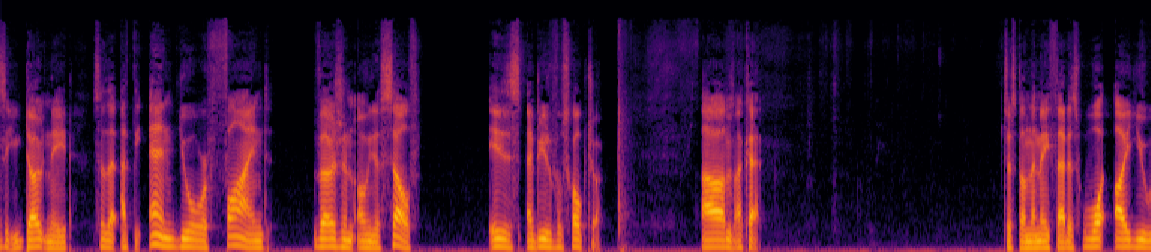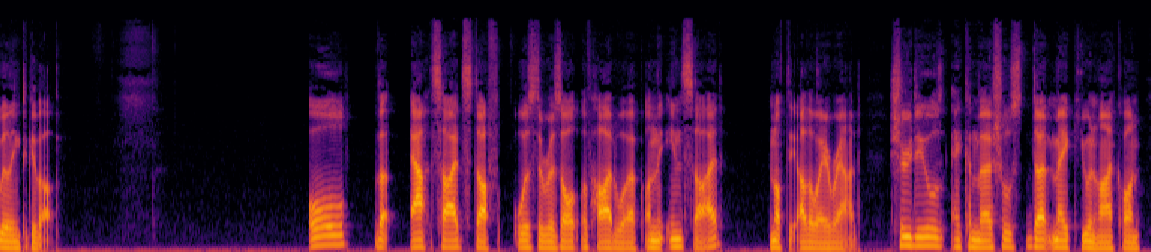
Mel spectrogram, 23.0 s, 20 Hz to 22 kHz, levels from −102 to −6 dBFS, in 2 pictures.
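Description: No technical faults can be heard anywhere in the recording, so there is nothing to place in time order.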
